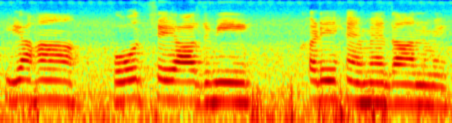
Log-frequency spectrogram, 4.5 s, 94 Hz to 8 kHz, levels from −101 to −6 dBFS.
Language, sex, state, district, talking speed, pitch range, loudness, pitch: Hindi, female, Haryana, Jhajjar, 105 wpm, 200-220 Hz, -13 LUFS, 210 Hz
